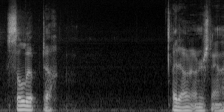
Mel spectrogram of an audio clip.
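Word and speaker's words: Salitpa: a town nearby and it's named sole it paw it is spelled s al IT PA slip so Sam I'm missing my so Selita is how it is spelled that's how the sign welcome to soul it PI but everybody in the area says salute I don't understand how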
